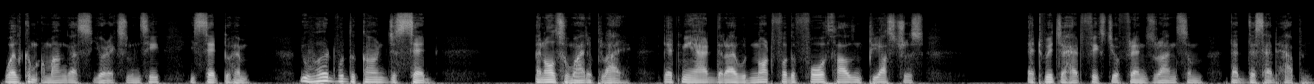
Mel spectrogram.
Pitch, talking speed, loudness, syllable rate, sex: 95 Hz, 200 wpm, -20 LUFS, 5.9 syllables/s, male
